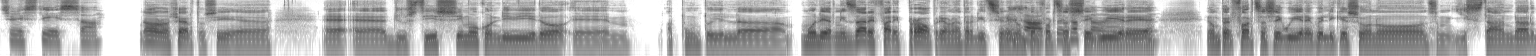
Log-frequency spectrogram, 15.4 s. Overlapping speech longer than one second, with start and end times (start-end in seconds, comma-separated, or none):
10.0-11.6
